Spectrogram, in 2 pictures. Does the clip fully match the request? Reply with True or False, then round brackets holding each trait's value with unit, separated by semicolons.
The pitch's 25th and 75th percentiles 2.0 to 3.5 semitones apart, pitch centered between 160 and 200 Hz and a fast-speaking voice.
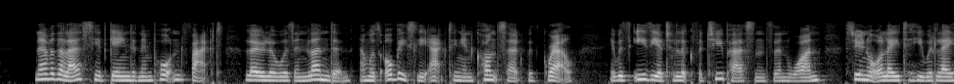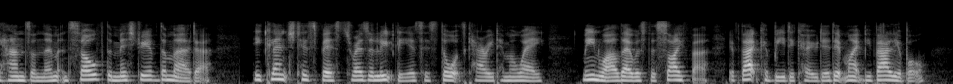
True (2.7 semitones; 185 Hz; 225 wpm)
